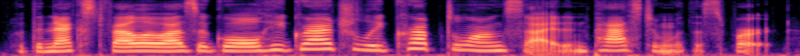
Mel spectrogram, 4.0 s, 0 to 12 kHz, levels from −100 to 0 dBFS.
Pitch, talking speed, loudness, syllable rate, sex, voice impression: 250 Hz, 255 wpm, -18 LUFS, 6.5 syllables/s, female, very feminine, young, very thin, tensed, slightly powerful, very bright, slightly hard, very clear, very fluent, raspy, cute, slightly intellectual, very refreshing, sincere, slightly calm, very friendly, very reassuring, very unique, slightly elegant, wild, slightly sweet, very lively, slightly kind, intense, sharp, very light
